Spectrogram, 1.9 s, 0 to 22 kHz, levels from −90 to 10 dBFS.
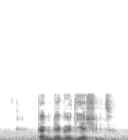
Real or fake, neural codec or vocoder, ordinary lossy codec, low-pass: real; none; none; 7.2 kHz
